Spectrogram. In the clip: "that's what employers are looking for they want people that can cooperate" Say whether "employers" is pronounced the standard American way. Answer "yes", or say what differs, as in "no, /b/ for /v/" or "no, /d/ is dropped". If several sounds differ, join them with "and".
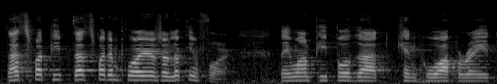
yes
